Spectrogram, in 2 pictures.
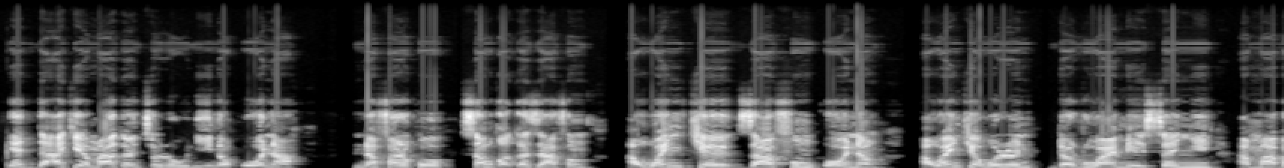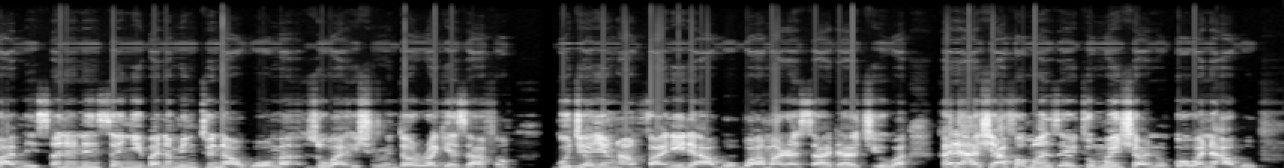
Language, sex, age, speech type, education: Hausa, female, 30-45, spontaneous, primary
